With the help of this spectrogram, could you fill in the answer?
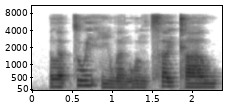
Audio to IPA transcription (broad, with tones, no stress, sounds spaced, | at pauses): l ɐ˧ k̚ s uː˥ j h iː˨˩ w ɐ˨˩ n w ʊ˨˩ ŋ t͡sʰ ɐ˥ j kʰ aː˧ w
